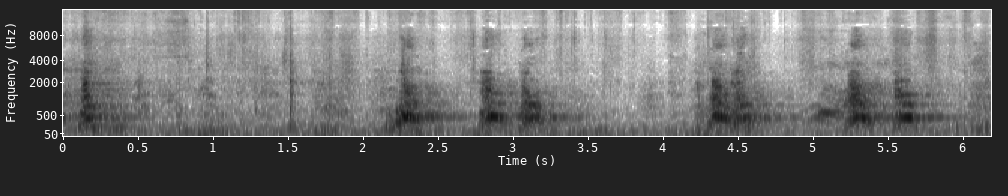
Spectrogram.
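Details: Boerboel, or South African Mastiff, one of the pair Enzo and Diva kept in Egypt, barking in separate sharp single and double woofs spaced about a second apart, with quiet gaps between.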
